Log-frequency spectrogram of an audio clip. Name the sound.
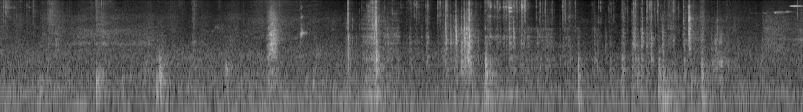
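bunch of keys jangling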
